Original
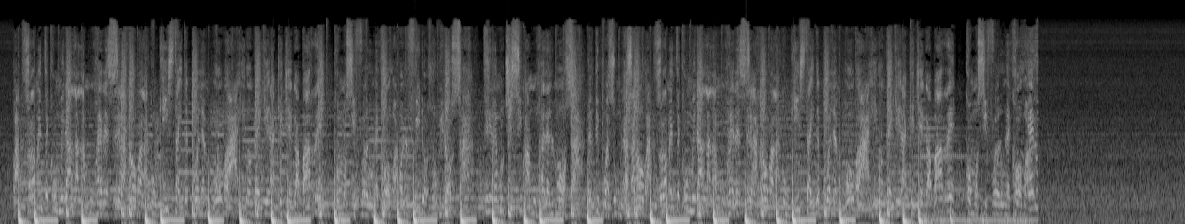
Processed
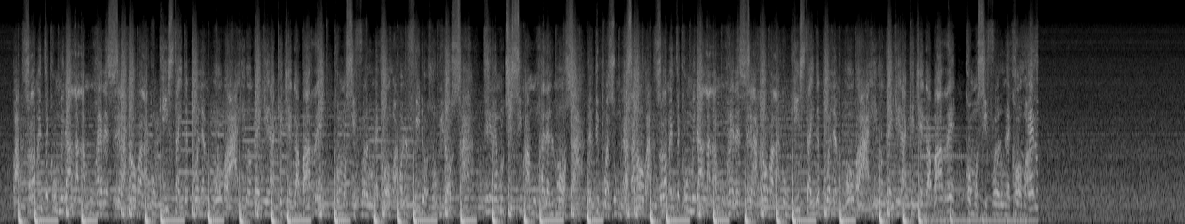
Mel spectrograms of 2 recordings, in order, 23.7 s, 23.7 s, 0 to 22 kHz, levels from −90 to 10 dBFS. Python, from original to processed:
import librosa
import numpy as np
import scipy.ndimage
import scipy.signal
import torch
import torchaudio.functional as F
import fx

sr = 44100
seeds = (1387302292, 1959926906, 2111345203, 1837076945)

y = fx.self_delay(x, sr, depth_ms=0.062)
y = scipy.signal.sosfilt(scipy.signal.butter(2, 71.0, 'highpass', fs=sr, output='sos'), y)
y = fx.high_shelf(y, sr, hz=11000.0, db=-10.0)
